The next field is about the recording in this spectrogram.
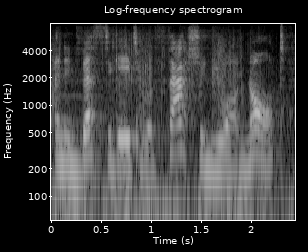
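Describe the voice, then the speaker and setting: A woman's voice: medium pitch, a little fast, a bit bright, soft background music, natural voice, low-quality recording. A woman playing a self-assured aristocratic lady in a wartime audio drama, arch, droll and unruffled. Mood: arch, teasing.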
